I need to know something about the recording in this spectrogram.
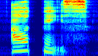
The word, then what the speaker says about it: outpace: All right we try to put them together we get outpace. The stress is on the first syllable out. So we get outpace.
